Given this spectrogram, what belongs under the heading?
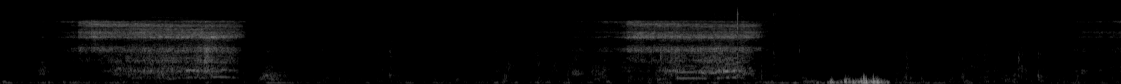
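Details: Man snoring while asleep in a quiet room: slow, hissing, airy snores about every five seconds with a brief low snort between breaths.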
